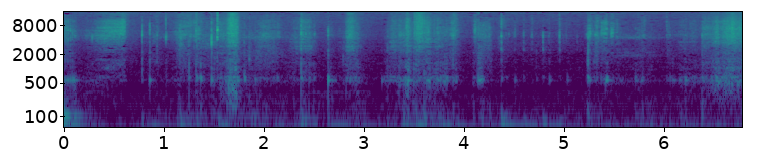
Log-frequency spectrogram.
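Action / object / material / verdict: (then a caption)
tap / stack of nested paper cups / paper / none. A fingerless-gloved hand grips a stack of nested, empty cardboard cups lying tilted on a table, its fingertips tapping and rubbing the printed paper surface. Quiet, dry taps with soft low thumps mix with crisp, scratchy rubbing that carries a bright papery hiss, each tap dying away quickly.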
